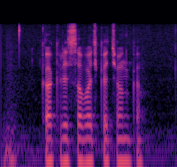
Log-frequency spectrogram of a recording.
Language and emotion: Russian, neutral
